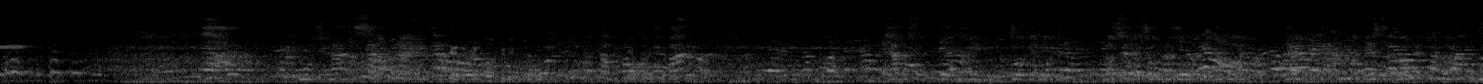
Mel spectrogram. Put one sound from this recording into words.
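A crowd of men and women murmurs and talks quietly nearby.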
